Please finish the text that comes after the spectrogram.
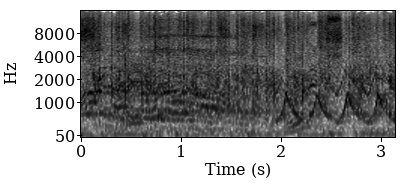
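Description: An audience applauds with a steady, dense wash of clapping that fills all three seconds. Partway through, a wailing siren-like tone starts sweeping up and down over the clapping.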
